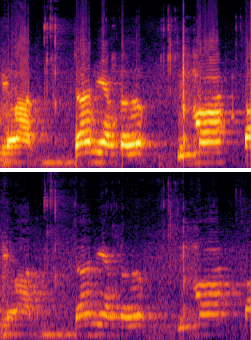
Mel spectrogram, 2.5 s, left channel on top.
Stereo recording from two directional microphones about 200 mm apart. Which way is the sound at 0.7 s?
45° left (ahead or behind).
